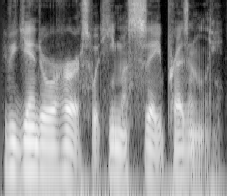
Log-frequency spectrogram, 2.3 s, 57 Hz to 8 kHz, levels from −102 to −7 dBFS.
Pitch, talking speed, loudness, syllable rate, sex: 85 Hz, 235 wpm, -18 LUFS, 6.3 syllables/s, male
